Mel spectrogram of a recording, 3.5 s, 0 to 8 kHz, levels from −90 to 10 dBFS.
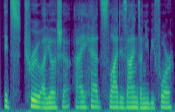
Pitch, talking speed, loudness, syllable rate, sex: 135 Hz, 170 wpm, -17 LUFS, 4.7 syllables/s, male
